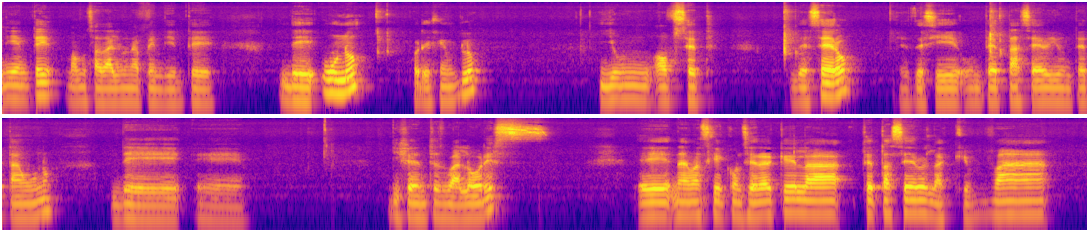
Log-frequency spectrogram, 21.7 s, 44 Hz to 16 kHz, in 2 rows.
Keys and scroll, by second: 3.7 1, 7.8 ,, 9.9 0.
